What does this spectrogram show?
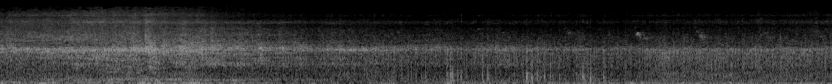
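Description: Heavy rain falling on an umbrella overhead and on wet pavement, with a car passing on the flooded road, its wet tyre hiss swelling about a second in and then fading. A few heavier drops strike the umbrella later on.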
